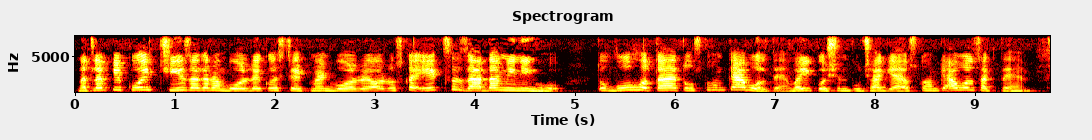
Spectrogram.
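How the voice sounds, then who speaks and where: A woman teaching English for exams, who asks and answers her own questions, repeats key points, and reads the English options slowly, word by word. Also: sits high, rough recording. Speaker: English teacher for exam prep. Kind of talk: explanatory online lesson.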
